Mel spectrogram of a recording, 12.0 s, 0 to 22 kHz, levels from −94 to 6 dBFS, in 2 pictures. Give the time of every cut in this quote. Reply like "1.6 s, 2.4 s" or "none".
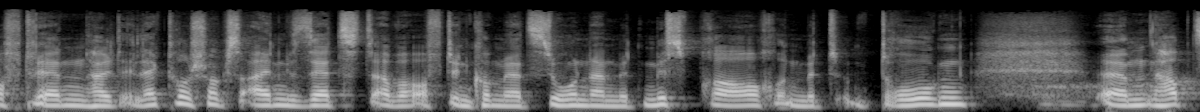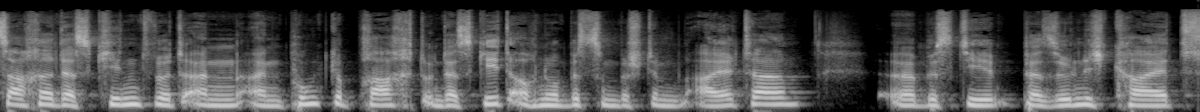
none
